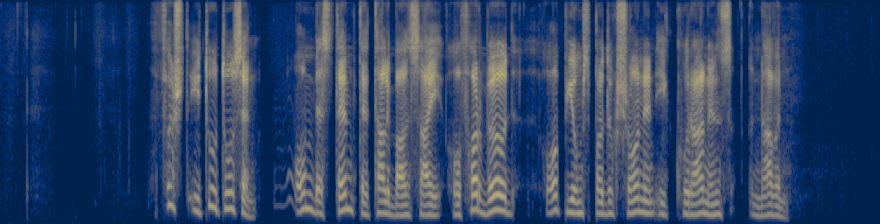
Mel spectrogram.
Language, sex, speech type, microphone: Norwegian, male, read, Shure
